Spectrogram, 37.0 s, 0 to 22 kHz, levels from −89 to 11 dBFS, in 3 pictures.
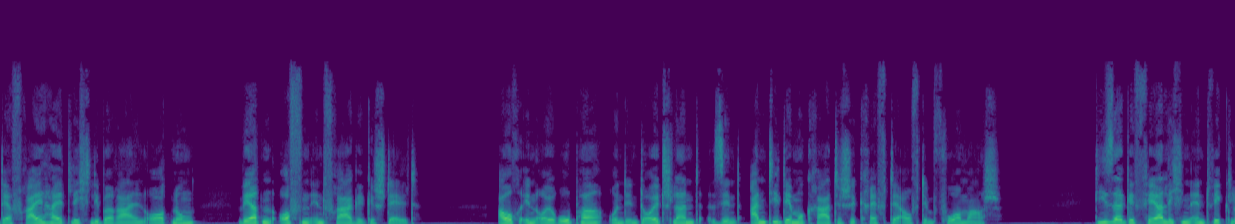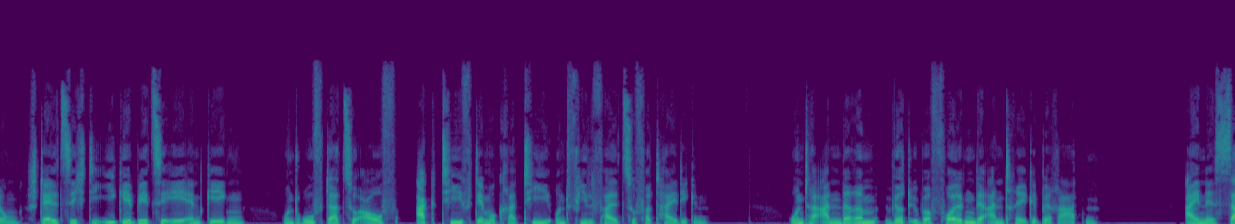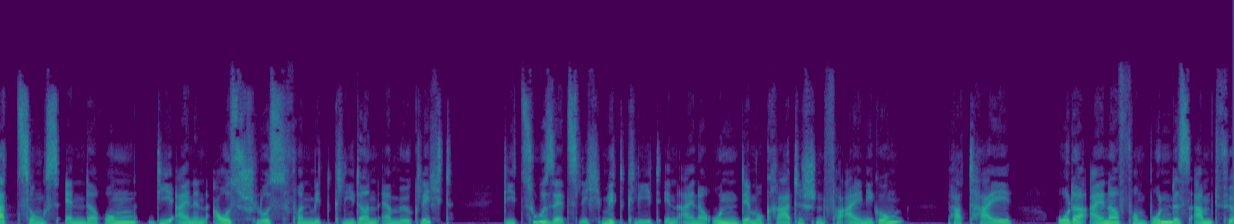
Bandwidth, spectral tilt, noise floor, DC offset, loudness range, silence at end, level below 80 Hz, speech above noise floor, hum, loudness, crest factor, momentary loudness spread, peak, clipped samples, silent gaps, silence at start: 15.5 kHz; -6 dB/octave; -65 dBFS; under 0.1%; 4 LU; 0 s; -56 dBFS; 37 dB; none; -28 LUFS; 20 dB; 9 LU; -8 dBFS; under 0.1%; none; 0 s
